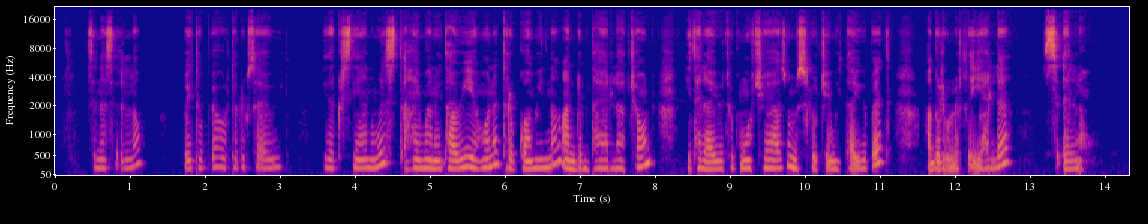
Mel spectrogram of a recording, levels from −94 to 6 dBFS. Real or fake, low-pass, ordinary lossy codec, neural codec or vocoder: real; 19.8 kHz; Opus, 64 kbps; none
